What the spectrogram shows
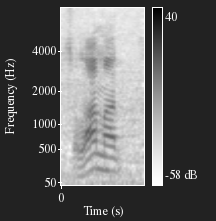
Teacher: Accent is on the middle syllable.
